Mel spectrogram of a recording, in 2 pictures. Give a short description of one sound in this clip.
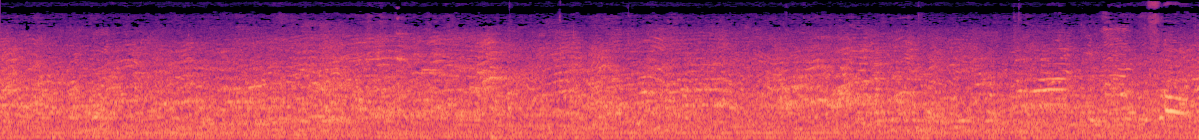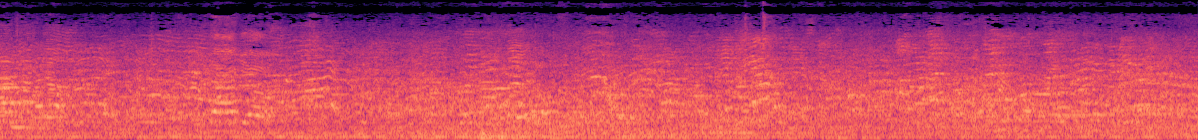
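A crowd of adults and children chatter all around, close by, in an echoing indoor space.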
